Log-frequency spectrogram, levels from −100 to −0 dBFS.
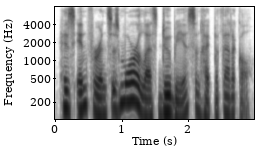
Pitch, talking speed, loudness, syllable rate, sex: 140 Hz, 180 wpm, -16 LUFS, 6.1 syllables/s, male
